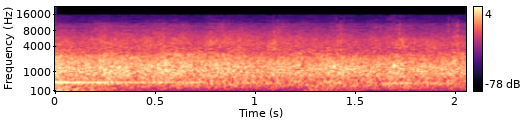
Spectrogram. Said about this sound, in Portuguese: e aquele que concorda, dá um brado aqui, aplauda ao Senhor, louve a Ele.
